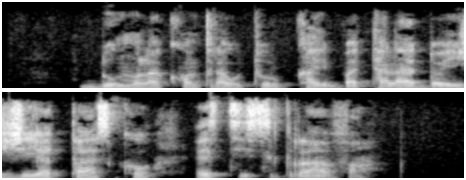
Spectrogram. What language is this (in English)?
Esperanto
